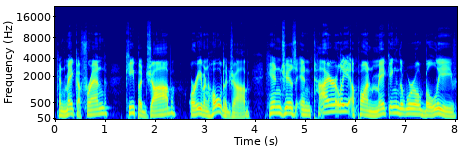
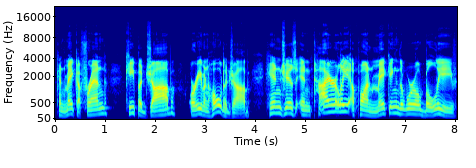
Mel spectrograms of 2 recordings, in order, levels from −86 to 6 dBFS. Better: first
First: none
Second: thin; very; fading below 500 Hz

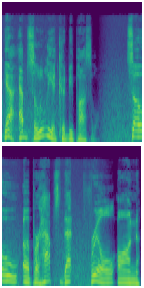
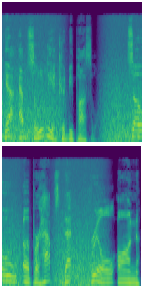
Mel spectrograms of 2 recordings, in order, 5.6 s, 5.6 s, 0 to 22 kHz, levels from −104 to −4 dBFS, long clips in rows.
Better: first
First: hiss; faint; until 1 s, from 2 to 3 s and at 4 s; 25 dB below the speech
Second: hiss; loud; until 1 s, from 2 to 3 s and at 4 s; 8 dB below the speech

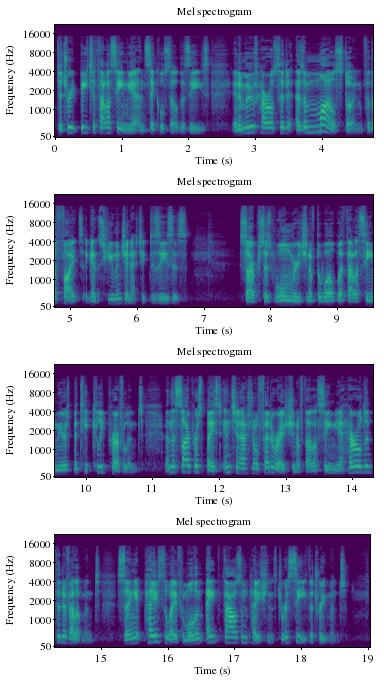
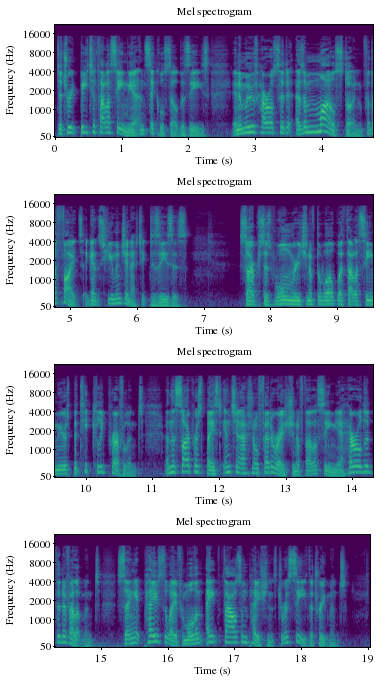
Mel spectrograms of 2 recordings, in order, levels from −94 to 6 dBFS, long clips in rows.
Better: second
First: thin; somewhat; fading below 300 Hz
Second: none

